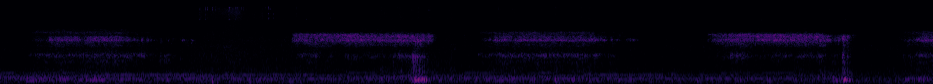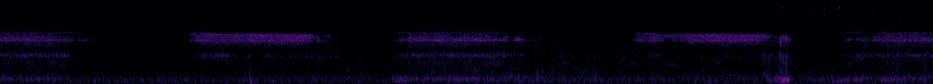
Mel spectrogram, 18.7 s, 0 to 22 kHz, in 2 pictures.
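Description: Soft, buzzy snores on both breathing in and out, about 14 breaths a minute, over a faint hum. Light snoring.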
